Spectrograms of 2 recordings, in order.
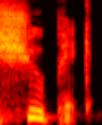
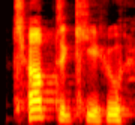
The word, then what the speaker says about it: choupique: Yes, it's CHOUPIQUE. Somehow, that is shoepick. All right, I will take your word for it. I would have called it a chop-to-cue. Yes, that's pretty much what it looks like.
